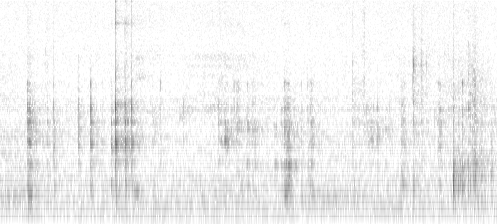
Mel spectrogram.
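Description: Scattered light clicks and ticks of stiff steel piano wire being handled and worked at a small bench vise, with a cluster about a second in and a few more near the end.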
